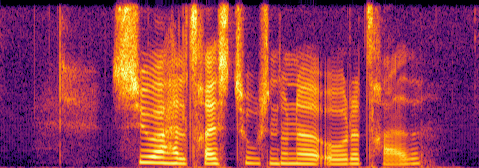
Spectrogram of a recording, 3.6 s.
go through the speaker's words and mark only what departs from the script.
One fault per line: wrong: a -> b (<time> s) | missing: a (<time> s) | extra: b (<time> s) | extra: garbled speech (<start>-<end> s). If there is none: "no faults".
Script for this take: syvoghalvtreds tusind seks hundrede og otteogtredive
missing: seks (2.1 s)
